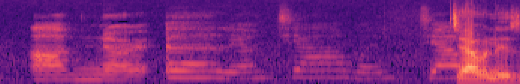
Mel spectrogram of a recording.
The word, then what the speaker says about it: 梁家文: 梁家文, Liang Jiawen. No, Liang Jiawen. Jiawen is not anywhere near to Karen in terms friend, of pronunciation.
